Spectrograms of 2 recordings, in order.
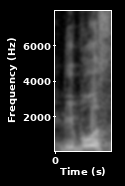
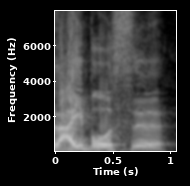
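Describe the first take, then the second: First: The first syllable sounds like 'ree'. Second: The first syllable sounds like 'rye'. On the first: The older form that used to be taught. "리보스 아니고" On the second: The newer form that follows the English pronunciation. "라이보스라고 배웁니다. 사실 영어 발음으로는 그게 맞거든"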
